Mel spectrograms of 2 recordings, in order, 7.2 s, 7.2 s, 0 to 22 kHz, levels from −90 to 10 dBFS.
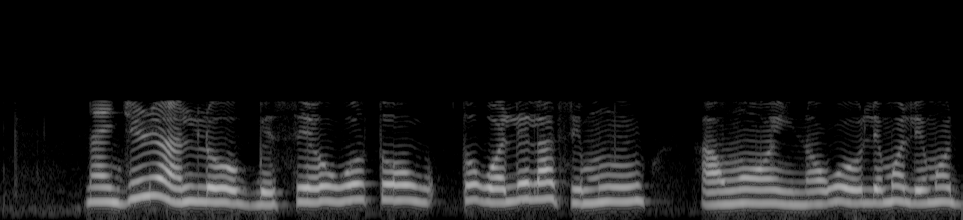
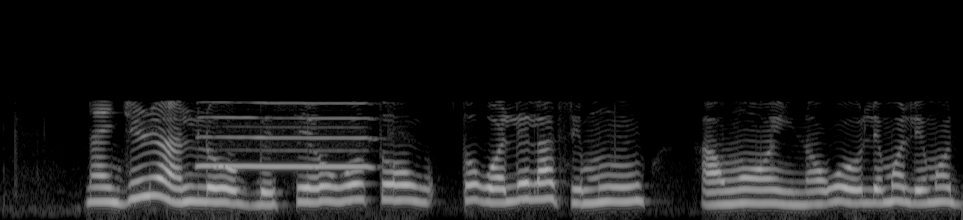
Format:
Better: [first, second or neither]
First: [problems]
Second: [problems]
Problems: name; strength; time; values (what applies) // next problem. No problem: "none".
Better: first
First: none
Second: background sound (Wind instrument, woodwind instrument); 6 dB below the speech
